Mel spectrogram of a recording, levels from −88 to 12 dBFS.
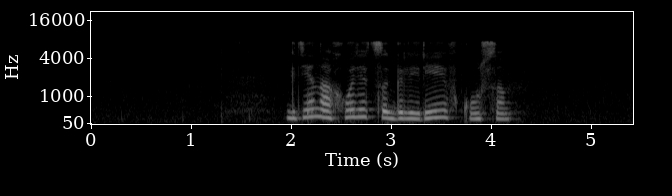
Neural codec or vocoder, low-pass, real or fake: none; 7.2 kHz; real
